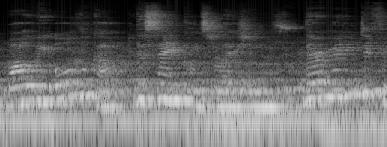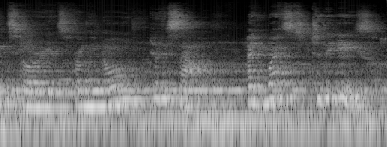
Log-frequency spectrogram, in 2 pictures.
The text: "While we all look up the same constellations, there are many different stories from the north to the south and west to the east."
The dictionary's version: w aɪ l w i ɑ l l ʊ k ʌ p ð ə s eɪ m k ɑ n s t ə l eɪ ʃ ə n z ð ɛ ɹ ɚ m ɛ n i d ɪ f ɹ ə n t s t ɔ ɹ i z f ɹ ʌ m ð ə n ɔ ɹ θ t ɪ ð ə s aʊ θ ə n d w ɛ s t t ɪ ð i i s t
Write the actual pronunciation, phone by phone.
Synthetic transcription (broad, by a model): w aɪ l w i ɑ l l ʊ k ʌ p ð ə s eɪ m k ɑ n s t ə l eɪ ʃ ə n z ð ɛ ɹ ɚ m ɛ n i d ɪ f ɹ ə n t s t ɔ ɹ i z f ɹ ʌ m ð ə n ɔ ɹ θ t ɪ ð ə s aʊ θ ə n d w ɛ s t t ɪ ð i i s t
